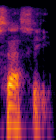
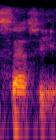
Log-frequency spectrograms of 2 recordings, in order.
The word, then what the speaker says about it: SASE: through what is seems to be pronounced sassy depends which country you're from but sassy sase um this is secure access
